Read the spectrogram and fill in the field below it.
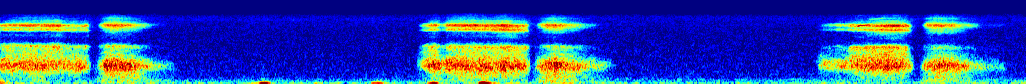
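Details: Ttochi, a pet dog, snoring while asleep: three breathy, wheezy snore bouts about four seconds apart. Each bout is a pair of hissing bursts separated by quiet pauses, with faint low thumps.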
